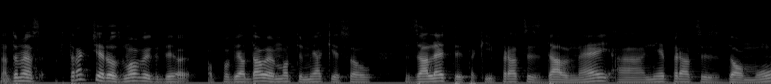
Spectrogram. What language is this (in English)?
Polish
